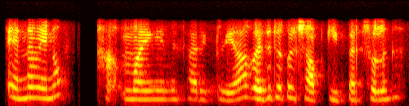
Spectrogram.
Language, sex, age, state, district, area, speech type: Tamil, female, 18-30, Tamil Nadu, Ranipet, urban, conversation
